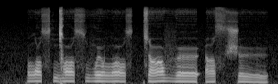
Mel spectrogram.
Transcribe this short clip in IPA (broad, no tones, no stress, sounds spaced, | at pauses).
lˠ ø sˤ ŋ͡ǀ œː sˤ v y lˠ ʉː sˤ c ɑ v œː ʔ æ sˤ ʃ ø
